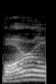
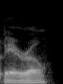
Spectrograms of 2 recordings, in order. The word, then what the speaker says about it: Barrow: Alright, borrow Alaska yesterday. The sun set there. The sun will not that that city will not see sun until January 22 Why would anyone Barrow, it's pronounced, want to live there because that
